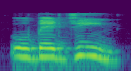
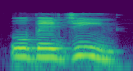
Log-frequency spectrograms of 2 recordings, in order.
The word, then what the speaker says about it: aubergine: pronounce accurately again carrot eggplant is pronounced as Uber Gene Obed Gene now look a you a sound is pronounced as o o ER is pronounced as in in so it becomes Uber Gene aubergine Uber Gene now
